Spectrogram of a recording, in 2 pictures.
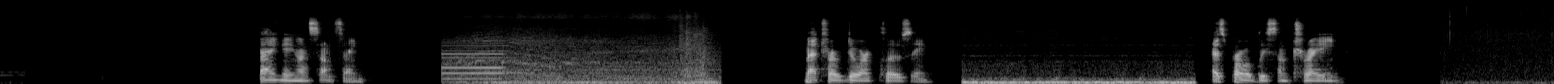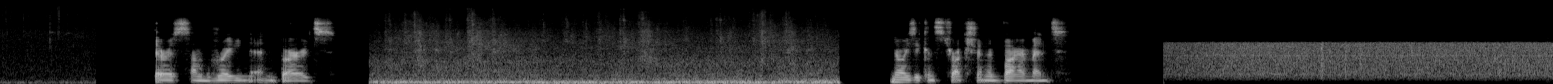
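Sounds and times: rain falling: 0:14.4 - 0:16.5
radio static hiss: 0:27.2 - 0:31.0.

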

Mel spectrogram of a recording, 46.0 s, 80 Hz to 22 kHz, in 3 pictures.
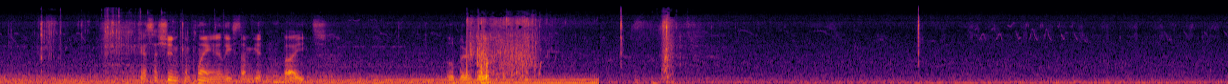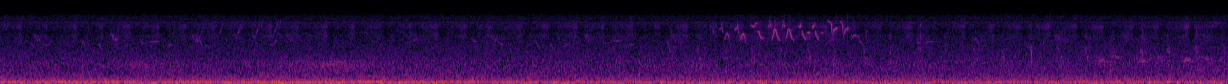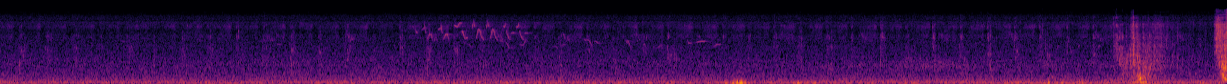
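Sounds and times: faint bird chirps: 0:20.5 - 0:30.6.

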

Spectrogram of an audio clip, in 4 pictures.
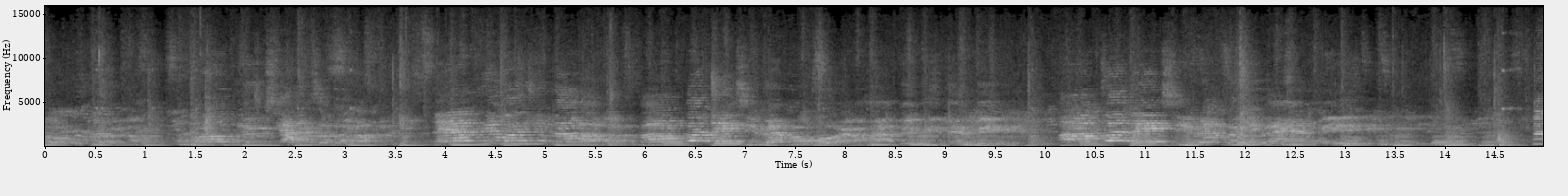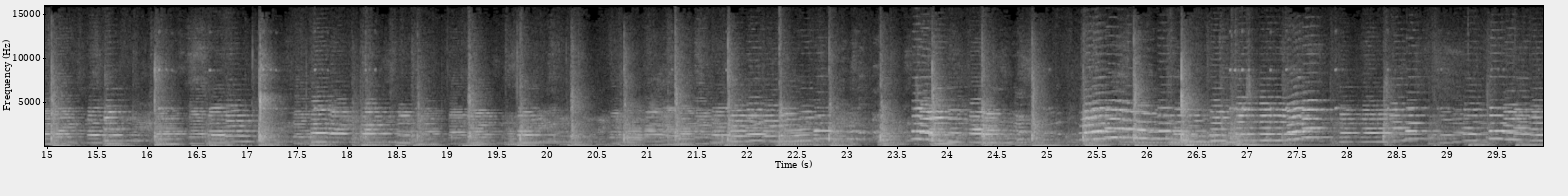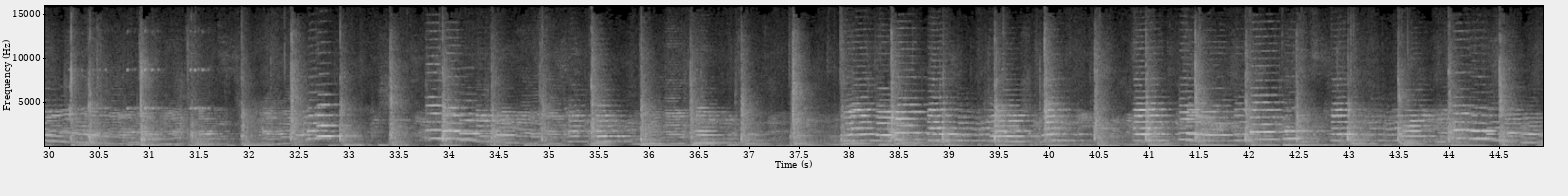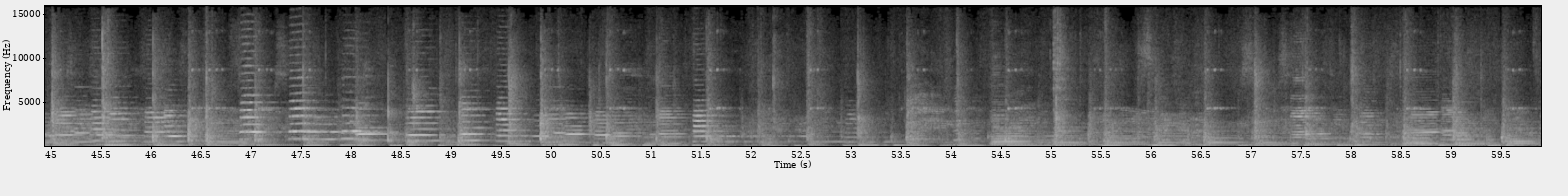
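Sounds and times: guitar: 0:00.0 - 0:59.9
jazz band playing swing: 0:00.0 - 0:59.9
upright double bass: 0:00.0 - 0:59.9.

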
